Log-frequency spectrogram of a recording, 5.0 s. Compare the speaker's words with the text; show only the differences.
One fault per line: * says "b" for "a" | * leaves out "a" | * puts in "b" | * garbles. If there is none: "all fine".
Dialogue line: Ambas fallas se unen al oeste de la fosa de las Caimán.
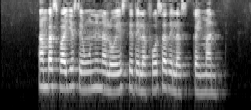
all fine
